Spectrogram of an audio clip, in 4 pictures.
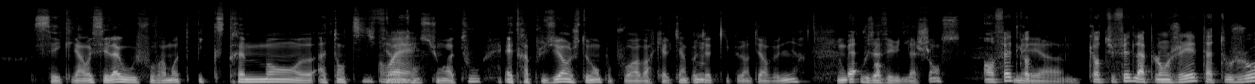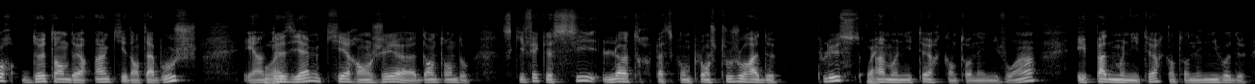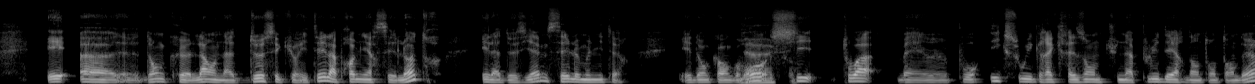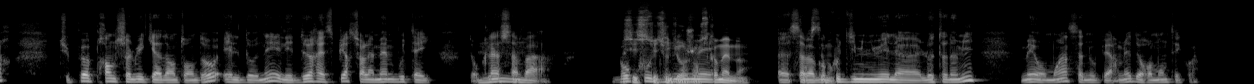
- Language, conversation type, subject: French, podcast, Quel voyage t’a réservé une surprise dont tu te souviens encore ?
- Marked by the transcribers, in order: tapping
